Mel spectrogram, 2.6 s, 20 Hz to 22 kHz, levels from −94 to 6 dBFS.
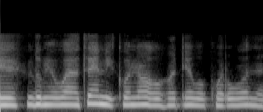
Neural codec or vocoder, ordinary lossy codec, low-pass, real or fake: codec, 16 kHz, 0.5 kbps, FunCodec, trained on Chinese and English, 25 frames a second; none; 7.2 kHz; fake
